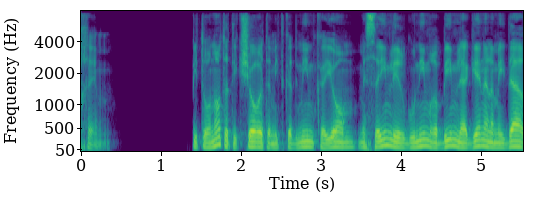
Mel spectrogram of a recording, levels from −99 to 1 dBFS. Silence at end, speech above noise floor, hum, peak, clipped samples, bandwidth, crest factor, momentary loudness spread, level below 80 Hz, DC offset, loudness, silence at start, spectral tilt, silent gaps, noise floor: 0 s; over 71 dB; none; -6 dBFS; under 0.1%; 7.6 kHz; 16 dB; 7 LU; -42 dBFS; under 0.1%; -20 LUFS; 0 s; -6.5 dB/octave; 0.51-1.31 s; under -90 dBFS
